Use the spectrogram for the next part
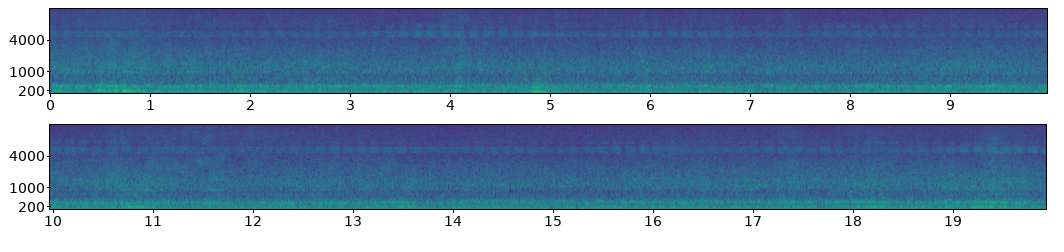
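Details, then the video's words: Long stretch of a bee swarm flowing out of its hive, a uniform buzzing drone of countless insects with occasional louder close passes, steady and unbroken for the whole span. "bees therapy swarm natural buzzing sound"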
